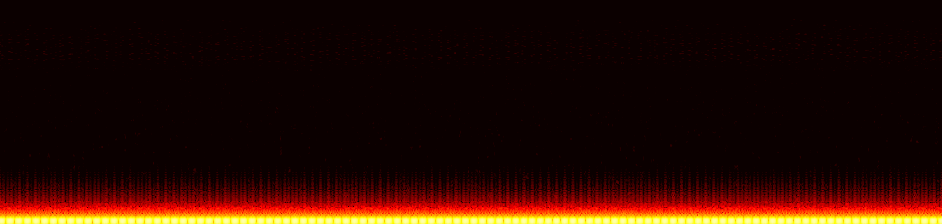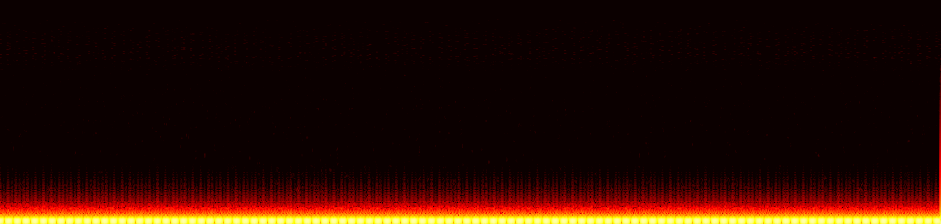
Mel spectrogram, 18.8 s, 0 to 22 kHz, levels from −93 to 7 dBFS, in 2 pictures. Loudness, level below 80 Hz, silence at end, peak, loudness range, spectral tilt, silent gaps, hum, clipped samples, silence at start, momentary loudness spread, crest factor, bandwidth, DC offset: -10 LUFS; -8 dBFS; 0 s; 0 dBFS; 0 LU; -14 dB/octave; none; none; under 0.1%; 0 s; 1 LU; 6 dB; 0.3 kHz; under 0.1%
